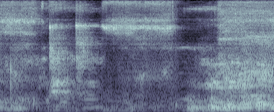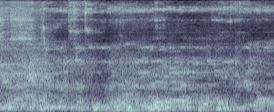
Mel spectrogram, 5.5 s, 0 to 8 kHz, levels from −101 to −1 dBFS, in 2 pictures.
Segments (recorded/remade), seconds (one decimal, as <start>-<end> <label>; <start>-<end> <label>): 0.0-5.5 remade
